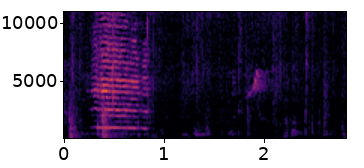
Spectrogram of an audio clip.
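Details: Farm goat fed coconut pulp (tubuan) lets out one short, strained bleat with a bright harmonic tone, then quieter clatter and faint movement noises.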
